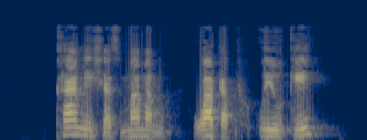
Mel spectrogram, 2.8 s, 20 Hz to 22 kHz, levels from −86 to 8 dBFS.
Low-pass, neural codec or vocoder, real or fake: 9.9 kHz; none; real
